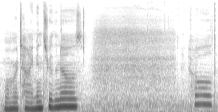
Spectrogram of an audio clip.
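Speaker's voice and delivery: soft whispered breathing cues; guided breathing. Acted. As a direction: lead the breaths gently and quietly. Leads a breathing exercise.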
